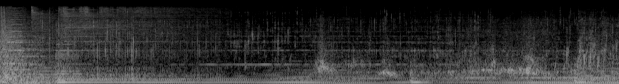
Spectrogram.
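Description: Cartoon sound effect of liquid gurgling and pouring through a tube, over a steady low machine hum that starts about half a second in, with background music.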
